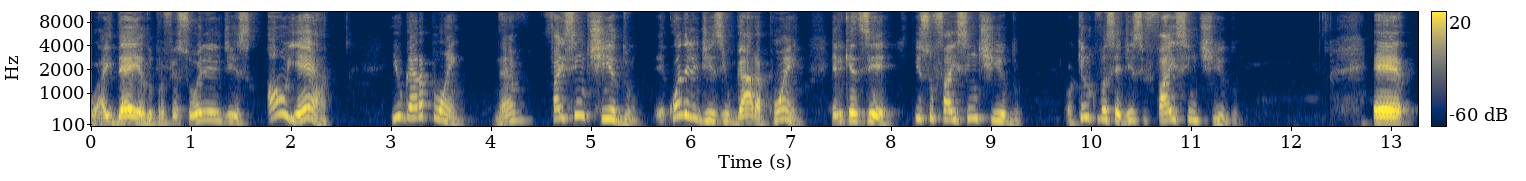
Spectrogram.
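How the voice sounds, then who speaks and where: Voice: mid-range voice, dark tone. An English teacher, explaining step by step in an online pronunciation lesson and modeling phrases for listeners to repeat.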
